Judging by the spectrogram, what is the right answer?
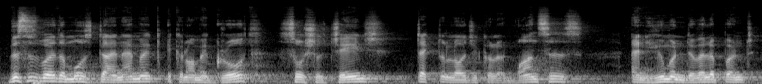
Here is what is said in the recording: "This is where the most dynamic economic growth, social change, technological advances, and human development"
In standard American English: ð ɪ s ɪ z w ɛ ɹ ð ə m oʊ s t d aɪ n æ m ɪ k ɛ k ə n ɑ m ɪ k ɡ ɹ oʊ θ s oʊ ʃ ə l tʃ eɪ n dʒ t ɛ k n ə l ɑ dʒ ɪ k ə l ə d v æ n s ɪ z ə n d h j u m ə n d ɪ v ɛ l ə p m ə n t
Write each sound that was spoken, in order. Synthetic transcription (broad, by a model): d ɪ s ɪ z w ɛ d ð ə m oʊ s t d aɪ n æ m ɪ k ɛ k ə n ɑ m ɪ k ɡ ɹ oʊ t s oʊ ʃ ə l tʃ eɪ n dʒ t ɛ k n ə l ɑ dʒ ɪ k ə l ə d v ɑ n s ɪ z ə n d h j u m ə n d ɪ v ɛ l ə p m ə n t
